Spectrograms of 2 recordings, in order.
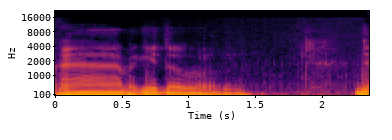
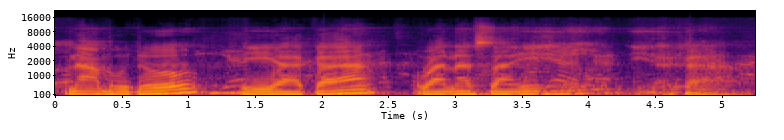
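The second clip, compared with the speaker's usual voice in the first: slow reordered reading; 2 semitones lower, much slower than usual. Shown as a demonstration. Teacher slowly showing the grammatical but forbidden order. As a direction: spell out the swapped order slowly, let the last word fade. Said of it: "Lah kalau iyyaka di belakang, bacanya gimana?".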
